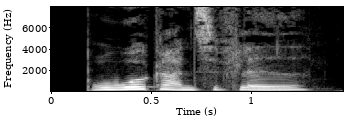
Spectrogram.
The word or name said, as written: brugergrænseflade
